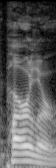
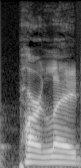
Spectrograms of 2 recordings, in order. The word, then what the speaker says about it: Parler: This is the big discussion on Parler, right? Or Parlay, depending on how fancy you want to pronounce it.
